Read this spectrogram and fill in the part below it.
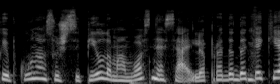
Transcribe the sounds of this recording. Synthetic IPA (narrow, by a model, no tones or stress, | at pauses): kɐɪpkuːnɐsʊʃʲsʲɪpʲiːlˠd̪oːmɐmʋoːsnʲɛsʲæ̰ɪlʲopɾɑːd̪ʲɛd̪ɐt̪ʲɛkʲeːt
